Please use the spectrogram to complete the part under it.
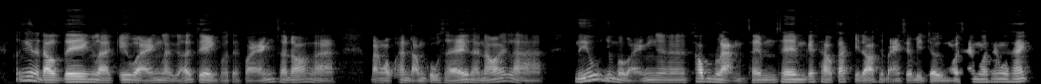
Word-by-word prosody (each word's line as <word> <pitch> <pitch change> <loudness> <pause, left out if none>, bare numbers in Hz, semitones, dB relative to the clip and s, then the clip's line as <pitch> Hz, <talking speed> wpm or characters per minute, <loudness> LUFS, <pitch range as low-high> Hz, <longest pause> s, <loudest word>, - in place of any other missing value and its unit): có - - -9
nghĩa 185 0 -1
là - - +2
đầu 105 -1 +7
tiên 125 -1 +7
là 100 -2 +3
kêu 110 +3 -3
bạn 95 +1 +2
là 95 - -4
gởi 90 +2 -3
tiền 95 -3 +2
vào 95 +1 -11
tài - - -12
khoản, 90 +9 -2
sau 110 - -3
đó 110 +4 -1
là, 85 -7 -5 0.3
bằng - - -3
một - - -3
hành - - -3
động 95 - -3
cụ 100 - -6
thể 90 +3 +3
là 115 -4 -4
nói 120 +10 -1
là 85 - -6 0.3
nếu 185 - -1
như 150 - -5
mà - - -2
bạn, 100 +6 -5
à, 105 0 -6
không 135 -2 +1
làm 85 -6 +3
thêm 105 +1 -2
thêm 115 -1 +3
cái 130 - 0
thao 110 -4 -1
tác - - -2
gì - - -7
đó - - +3
thì - - -9
bạn 90 - -2
sẽ 95 - -4
bị 105 0 -5
trừ 90 -1 0
mỗi - - -1
tháng, 125 0 -2
mỗi 120 0 -2
tháng, 130 +1 -4
mỗi 125 -1 -2
tháng. 130 +3 +5
105 Hz, 295 wpm, -25 LUFS, 95-125 Hz, 0.3 s, đầu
